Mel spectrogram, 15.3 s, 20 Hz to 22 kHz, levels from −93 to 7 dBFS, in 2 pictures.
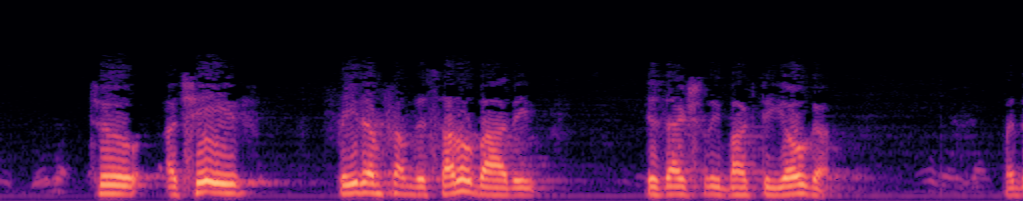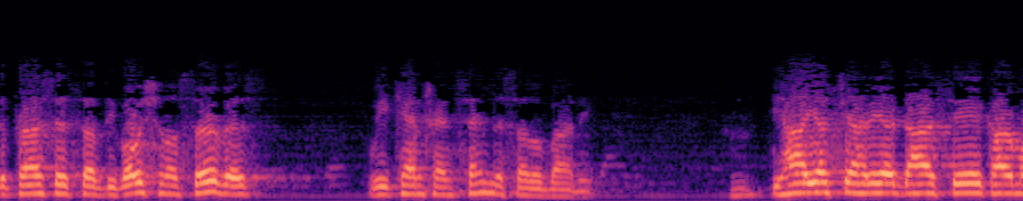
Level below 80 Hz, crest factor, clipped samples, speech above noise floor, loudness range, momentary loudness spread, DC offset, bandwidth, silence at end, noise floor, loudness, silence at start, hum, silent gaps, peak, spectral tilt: -62 dBFS; 14 dB; under 0.1%; 41 dB; 6 LU; 13 LU; under 0.1%; 4.6 kHz; 0 s; -58 dBFS; -18 LUFS; 0.4 s; none; none; -4 dBFS; -11 dB/octave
